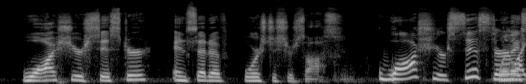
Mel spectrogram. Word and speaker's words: Worcestershire: Is when people say wash your sister instead of Worcestershire sauce.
